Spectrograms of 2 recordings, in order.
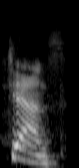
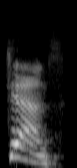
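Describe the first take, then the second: The two takes are said the same way.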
